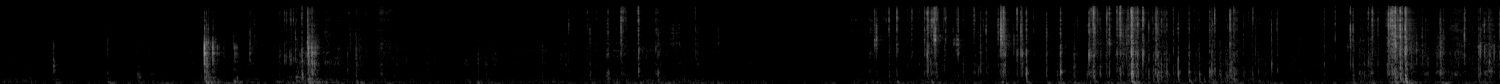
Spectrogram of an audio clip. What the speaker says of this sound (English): I'm gonna tape it.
